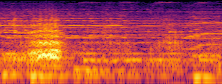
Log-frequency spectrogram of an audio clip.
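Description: Background cartoon score with one short, loud animal cry about half a second in: a cartoon animal sound effect.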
